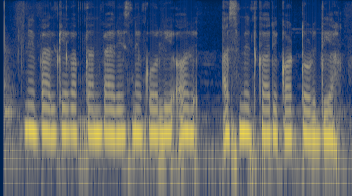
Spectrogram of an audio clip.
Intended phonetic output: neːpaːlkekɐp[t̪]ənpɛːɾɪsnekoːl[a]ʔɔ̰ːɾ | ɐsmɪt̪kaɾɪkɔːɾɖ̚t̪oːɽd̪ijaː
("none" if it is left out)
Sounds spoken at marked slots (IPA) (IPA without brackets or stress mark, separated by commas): t̪, i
